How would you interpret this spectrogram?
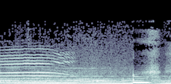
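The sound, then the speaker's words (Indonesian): A young goat lets out a long, drawn-out, weak bleat with a steady, nasal tone, then breaks briefly into a shorter cry near the end, heard alone. “Sepertinya aku mendengar suara anak kambing. Suara itu lemah sekali.”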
